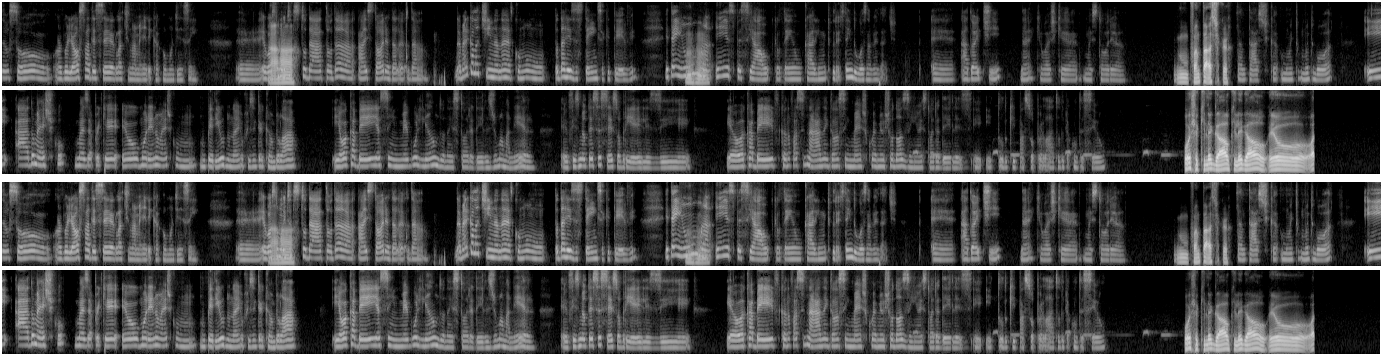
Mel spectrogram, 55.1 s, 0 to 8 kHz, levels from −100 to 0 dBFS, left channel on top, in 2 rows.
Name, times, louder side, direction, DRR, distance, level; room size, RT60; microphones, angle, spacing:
voice 1, 0.0-3.9 4.2-8.5 9.1-17.9 18.6-20.0 20.4-22.5 24.7-26.6 27.2-33.5 34.2-38.2 38.8-41.4 42.1-49.6, right 4 dB, 55° right, 2.9 m, -38 dB
voice 2, 5.3-5.8 13.7-14.1 23.4-24.6 51.2-53.8, left 3 dB, 90° left, 1.3 m, -23 dB
sound 1, 45.8-46.5 47.4-48.1 48.8-49.5 50.0-50.1 50.4-51.1 51.5-52.4, left 3 dB, 50° left, 4.5 m, -53 dB
head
